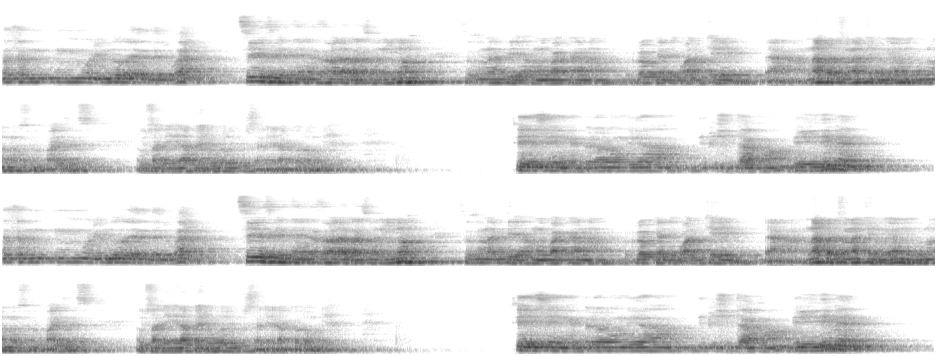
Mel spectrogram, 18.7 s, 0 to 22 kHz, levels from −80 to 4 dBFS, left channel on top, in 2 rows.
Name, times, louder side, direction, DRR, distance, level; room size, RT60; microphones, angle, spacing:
voice 1, 0.0-1.9 14.5-17.8, right 1 dB, 40° right, -13 dB, 1.1 m, -28 dB
voice 2, 2.4-4.2 4.6-10.2 10.7-12.7, right 2 dB, 60° right, -3 dB, 0.4 m, -28 dB
2.8 x 2.5 x 3.7 m, 1.1 s
head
